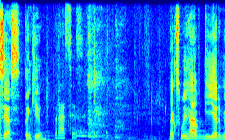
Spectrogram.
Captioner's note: speaks in foreign language; speaking in foreign language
